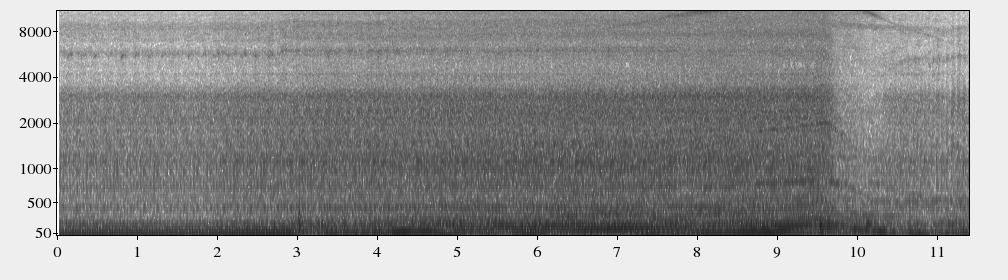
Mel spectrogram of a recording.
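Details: 6.0 diesel lumpy uneven idle pulsing about four times a second with revs creeping up slowly; rough idle with slow rpm climb, cause unknown.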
